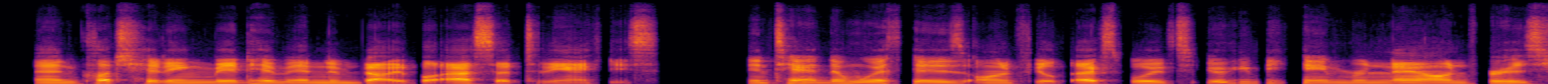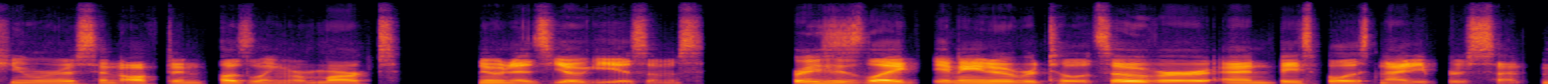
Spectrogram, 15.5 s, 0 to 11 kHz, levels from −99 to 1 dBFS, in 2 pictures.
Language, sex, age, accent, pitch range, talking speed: English, male, 20-39, American, 100-125 Hz, 165 wpm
